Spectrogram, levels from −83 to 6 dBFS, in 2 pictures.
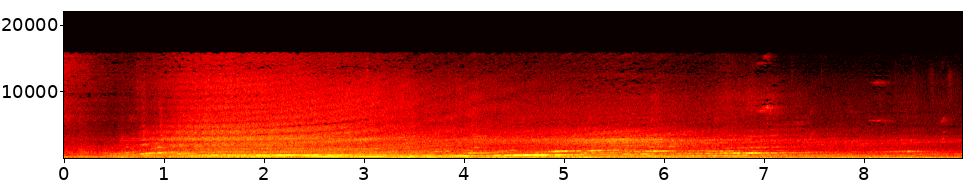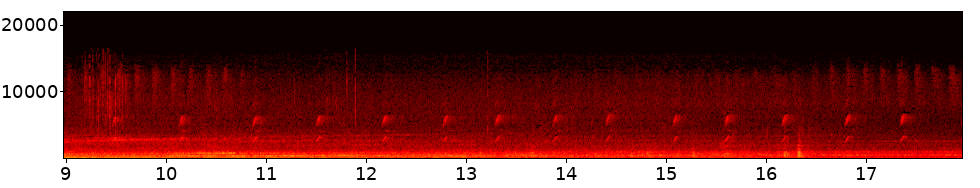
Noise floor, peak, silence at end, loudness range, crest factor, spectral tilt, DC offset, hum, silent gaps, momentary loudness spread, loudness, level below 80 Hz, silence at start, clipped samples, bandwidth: -46 dBFS; -6 dBFS; 0 s; 22 LU; 18 dB; -5 dB/octave; under 0.1%; none; none; 24 LU; -23 LUFS; -42 dBFS; 0 s; under 0.1%; 16 kHz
